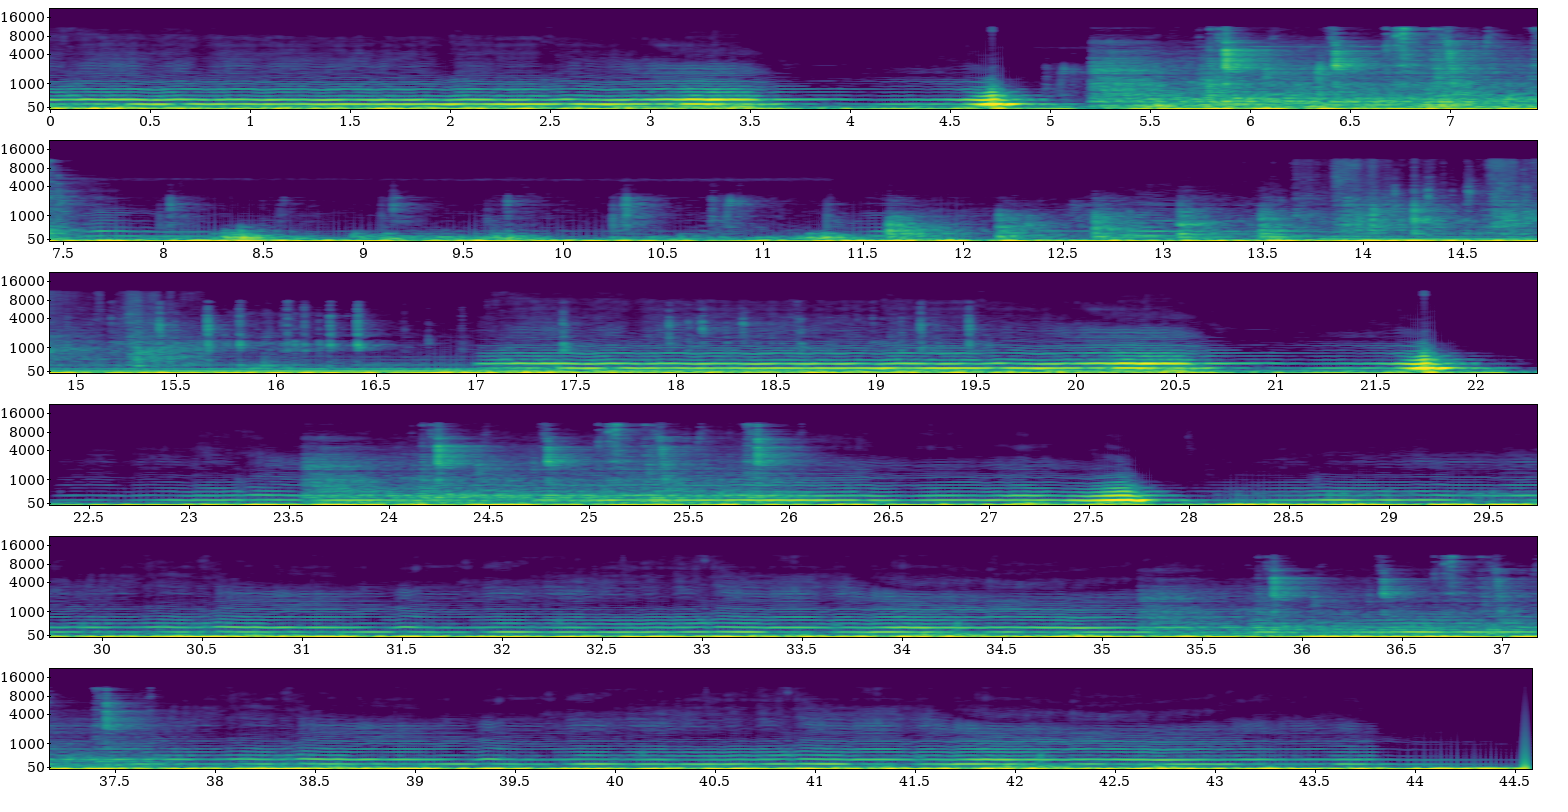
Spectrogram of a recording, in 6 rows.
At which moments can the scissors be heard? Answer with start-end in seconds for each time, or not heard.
5.2-7.5, 23.6-26.1, 35.2-37.8.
